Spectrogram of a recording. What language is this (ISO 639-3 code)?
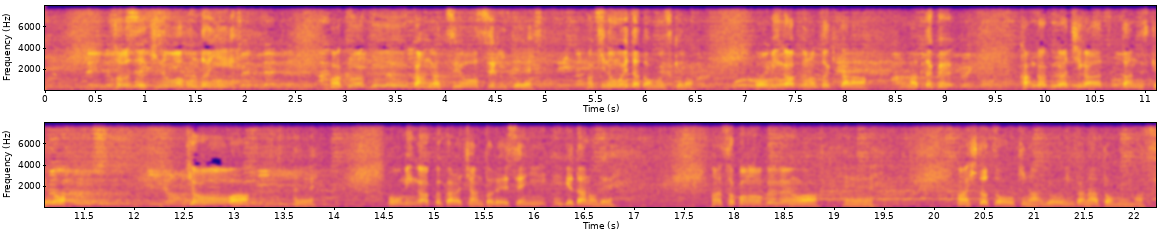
jpn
